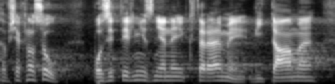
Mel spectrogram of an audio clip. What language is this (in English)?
Czech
